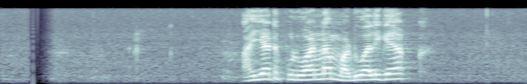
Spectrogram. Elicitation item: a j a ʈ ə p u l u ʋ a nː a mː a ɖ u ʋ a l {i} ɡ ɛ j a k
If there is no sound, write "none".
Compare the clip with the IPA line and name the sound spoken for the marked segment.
i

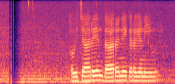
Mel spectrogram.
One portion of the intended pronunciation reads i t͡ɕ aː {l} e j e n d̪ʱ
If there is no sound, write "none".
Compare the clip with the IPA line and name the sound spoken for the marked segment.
ɾ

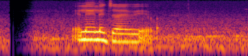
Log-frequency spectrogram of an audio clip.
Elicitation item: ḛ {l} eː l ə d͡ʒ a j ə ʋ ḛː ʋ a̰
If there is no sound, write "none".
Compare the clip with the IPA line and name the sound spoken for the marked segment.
l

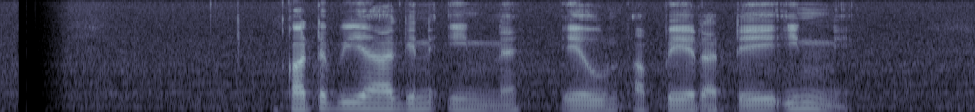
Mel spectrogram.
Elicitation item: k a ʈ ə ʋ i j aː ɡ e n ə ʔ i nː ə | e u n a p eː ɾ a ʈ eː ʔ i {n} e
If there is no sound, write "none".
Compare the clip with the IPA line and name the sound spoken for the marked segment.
nː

